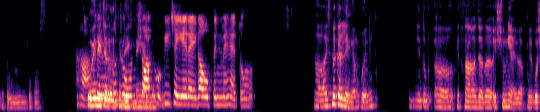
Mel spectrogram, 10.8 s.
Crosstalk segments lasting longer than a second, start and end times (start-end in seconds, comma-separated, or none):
1.8-3.2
